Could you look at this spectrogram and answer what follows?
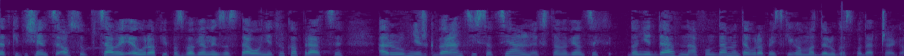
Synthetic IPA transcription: sɛt̪kʲit̪ɘɕɛnt̪sɘɔsupft̪sawɛjɛwɾɔpʲjɛpɔzbavʲjɔnɘɣzɔst̪awɔɲɛt̪ɘlkɔpɾat̪sɘ | alɛɾuvɲɛʐɡvaɾant̪sʲjisɔt̪sʲjalnɘxst̪anɔvʲjɔnt̪sɘɣd̪ɔɲɛd̪avnafund̪amɛnt̪ɛwɾɔpɛjskʲeɡɔmɔd̪ɛluɡɔspɔd̪aɾt͡ʂɛɡɔ̰

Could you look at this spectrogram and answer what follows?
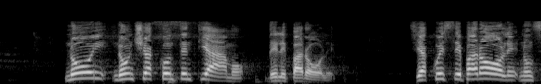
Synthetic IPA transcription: noːjnont͡ʃiakːont̪ent̪jaːmo | d̪elːepaɾɔ̰ːlḛ | seakːwest̪epaɾɔːlenons

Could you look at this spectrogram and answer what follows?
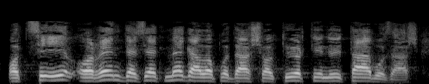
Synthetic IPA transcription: ɒt̪seːlɒrɛnd̪ɛzɛt̪mɛɡaːlːɒpo̞d̪aːʃːɒlt̪ørt̪eːnøːt̪aːvo̞zaːʃ

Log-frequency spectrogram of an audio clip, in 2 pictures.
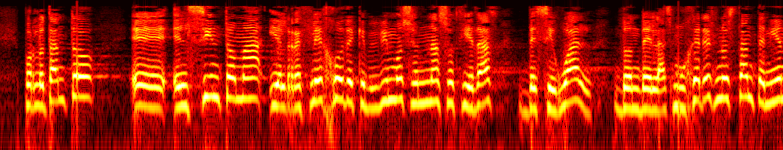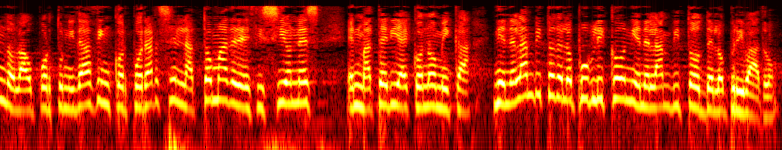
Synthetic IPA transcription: po̞ɾlo̞t̪ant̪o̞ | eelsint̪o̞maie̞lre̞fle̞xo̞ðe̞ke̞βiβ̞imo̞se̞nunaso̞θje̞ðað | d̪e̞siɣ̞wal | d̪o̞nd̪e̞lazmuxe̞ɾe̞zno̞e̞st̪ant̪e̞njend̪o̞laopo̞ɾt̪uniðaððeiŋko̞ɾpo̞ɾaɾse̞ːnlat̪o̞maðe̞ðe̞θisjo̞ne̞se̞nmat̪e̞ɾjae̞ko̞nõ̞mika | nie̞ne̞lambit̪oð̞e̞lo̞puβliko̞nie̞ne̞lambit̪oðe̞lo̞pɾiβ̞aðo

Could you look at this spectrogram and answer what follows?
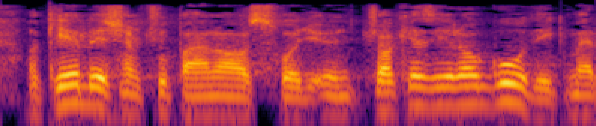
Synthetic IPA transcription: ɒkeːrd̪eːʃɛmt͡ʃupaːnɒsho̞ɟøːnt͡ʃɒkɛzeːɾɒɡːoːd̪ikmɛ

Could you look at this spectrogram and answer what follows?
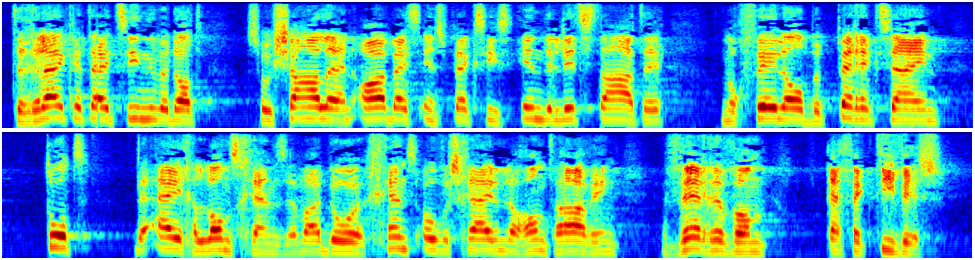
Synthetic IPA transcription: təχəlɛjkəɹtɛjtsinʋədɑt | soʃaːləɛnʔɑɹbɛjtsɪnspɛksisɪndəlɪtstaːtə | nɔχfejlɑlˠbəpɛrk̚tsɛjn | tɔt | dəʔɛjχəlɑntsχrɛnzənʋaːɹdʊːɹχrɛntsowvəɹsχɛjdəndəɦɑntɦaːvɪŋ | vɛrəɹvɑn | ɛfɛk̚tifɪs

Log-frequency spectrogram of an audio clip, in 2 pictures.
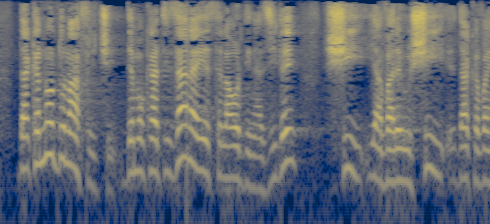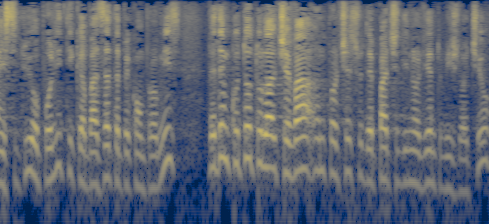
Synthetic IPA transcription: d̪akənːo̞rd̪ulafɾit͡ʃḭd̪e̞mo̞kɾat̪izaɾeaje̞st̪e̞lao̞rd̪ineazile̞j | ʃijavaɾe̞uʃid̪akəvainst̪it̪uio̞po̞lit̪ikəbazat̪əpe̞ko̞mpɾo̞mis | ve̞d̪e̞mkut̪o̞t̪ulalt̪̚t͡ʃe̞vaɨnpɾo̞t͡ʃe̞suld̪e̞pat͡ʃe̞d̪ino̞ɾie̞nt̪ulmiʒlo̞t͡ʃiw

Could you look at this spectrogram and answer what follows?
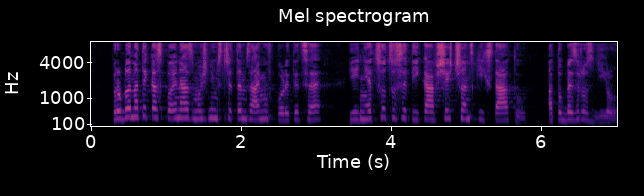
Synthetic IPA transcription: pɾo̞blɛmat̪ɪkaspo̞jɛnaːzmo̞ʒniːmst̪r̝̥ɛt̪ɛmzaːjmufpo̞lɪt̪ɪt͡sɛ | jɛɲɛt͡so̞t͡so̞sɛt̪iːkaːfʃɛxt͡ʃlɛnskiːxst̪aːt̪uː | ʔat̪o̞bɛzɾo̞zɟiːlṵ

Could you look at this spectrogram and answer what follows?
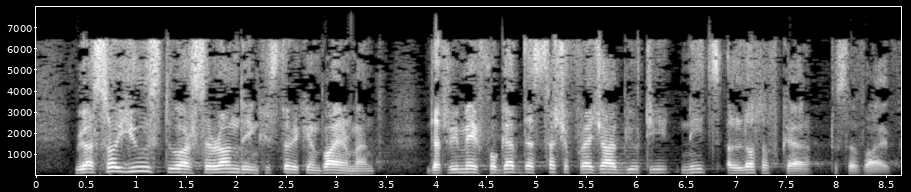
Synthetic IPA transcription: wiaɹsoʊjustuaɹsəɹãʊ̃ndɪ̃ŋhɪstɔɹɪkɛ̃nvaɪə̃nmɛ̃nt̪ | ðætwimeɪfɔɹɡɛt̪̚ðætsʌt͡ʃəfɹɛd͡ʒaɪbjutiniːdzəlɔtɔv̥kʰɛɹtusə˞va̰ɪv̥

